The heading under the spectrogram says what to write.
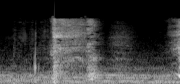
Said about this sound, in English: Excuse me. Oh, I tell you what, this cough is shows up at the worst times.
